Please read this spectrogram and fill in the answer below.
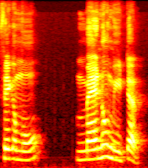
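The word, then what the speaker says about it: sphygmomanometer: pronunciation में disturb करते हैं लोग बाग इस फिग्मो मैनोमीटर इस तरीके से इसको प्रोनाउंसिएशन कर लेना तो ये डिवाइस क्या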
